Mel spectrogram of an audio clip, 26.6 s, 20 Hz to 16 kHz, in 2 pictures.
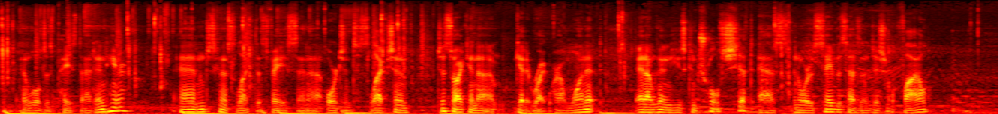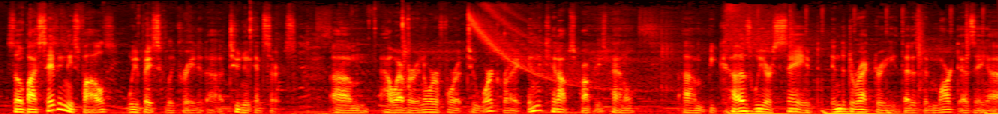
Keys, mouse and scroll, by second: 0.2 ctrl+v, 0.9 click, 1.8 Tab, 2.2 3, 2.6 click, 3.4 s, 4.3 click, 5.5 g, 6.4-7.7 middle click, 7.6-8.3 scroll up 1, 10.5 shift+s, 13.0 click, 14.8-15.4 middle drag, 18.4 click, 18.8 n, 20.1 click.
